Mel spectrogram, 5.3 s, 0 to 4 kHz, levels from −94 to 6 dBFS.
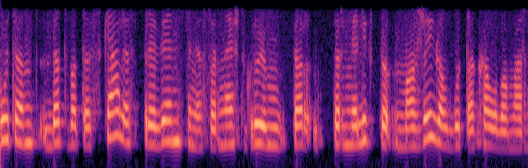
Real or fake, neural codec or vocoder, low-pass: real; none; 3.6 kHz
